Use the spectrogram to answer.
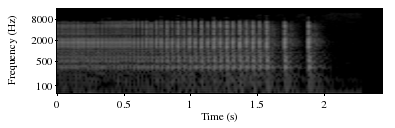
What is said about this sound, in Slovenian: Opogumil sem se in stopil do omare. Kdo, kdo je tam? sem rekel. Zaprl sem oči in odmaknil vrata.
